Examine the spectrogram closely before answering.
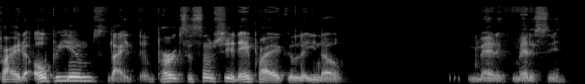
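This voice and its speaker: A man at a medium pitch uses very wide pitch swings and vocal fry, leaving long, frequent pauses in a very clean recording with a silent background. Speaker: podcast host. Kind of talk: casual live stream commentary. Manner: halting, stumbling over words.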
